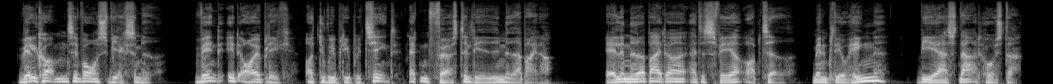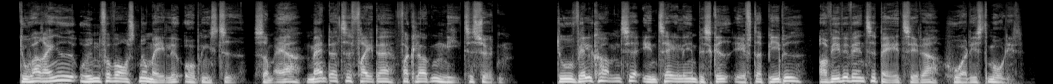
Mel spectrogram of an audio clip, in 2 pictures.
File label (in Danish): Neutral mand, Speak; indtalinger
